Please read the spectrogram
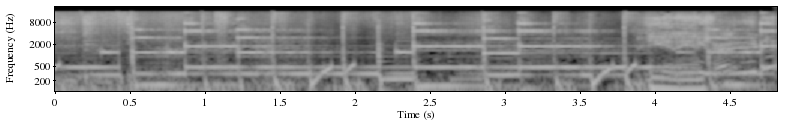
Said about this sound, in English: I was going to let it ring.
